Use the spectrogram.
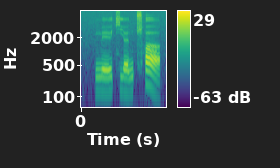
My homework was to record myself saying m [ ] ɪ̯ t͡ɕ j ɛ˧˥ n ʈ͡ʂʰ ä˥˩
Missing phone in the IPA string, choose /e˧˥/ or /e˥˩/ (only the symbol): e˧˥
